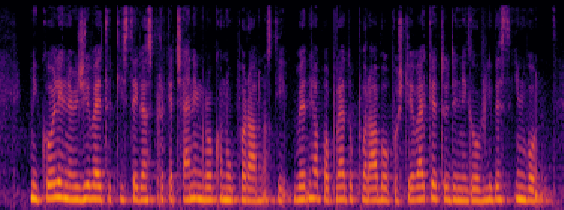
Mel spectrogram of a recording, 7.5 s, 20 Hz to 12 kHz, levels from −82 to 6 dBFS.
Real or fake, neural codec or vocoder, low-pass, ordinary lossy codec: fake; codec, 24 kHz, 0.9 kbps, WavTokenizer, medium speech release version 2; 10.8 kHz; AAC, 48 kbps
